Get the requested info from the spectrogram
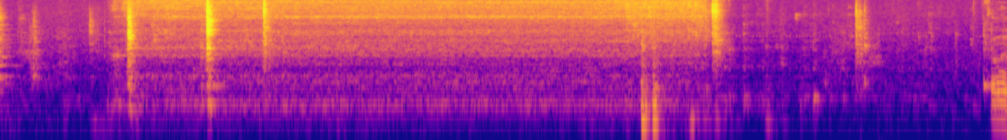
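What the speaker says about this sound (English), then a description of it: "I'm going to fill the rest of the bottle up with water" Tap water running steadily into a sanitizer bottle as it fills, a continuous close splashing hiss with a few small clicks and knocks from handling the bottle.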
